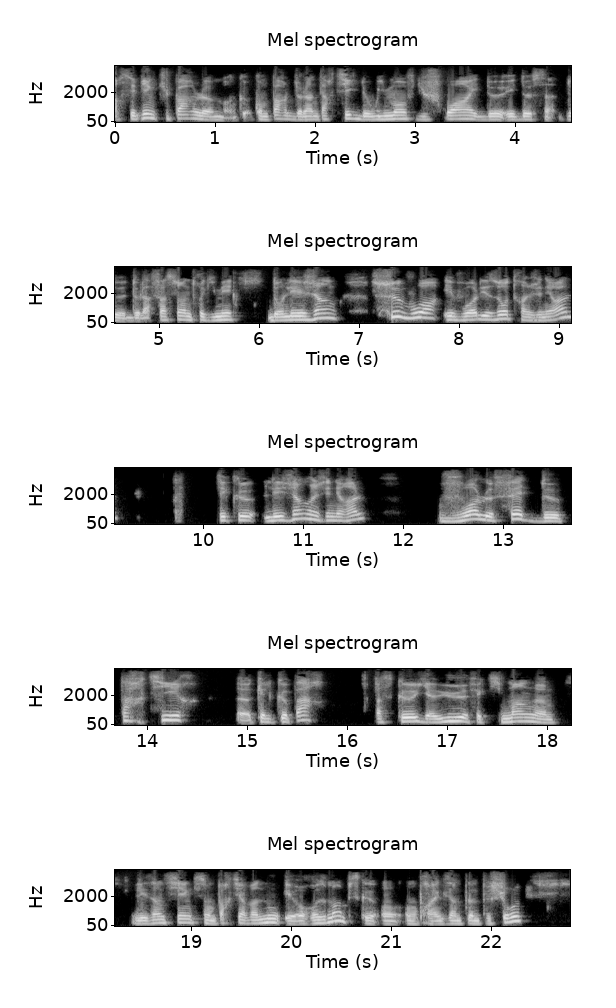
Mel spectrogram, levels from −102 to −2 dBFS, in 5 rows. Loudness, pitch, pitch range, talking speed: -23 LUFS, 140 Hz, 120-175 Hz, 190 wpm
